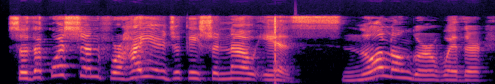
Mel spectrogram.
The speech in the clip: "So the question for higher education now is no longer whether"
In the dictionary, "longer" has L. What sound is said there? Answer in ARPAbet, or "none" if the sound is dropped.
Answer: L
